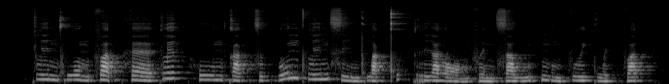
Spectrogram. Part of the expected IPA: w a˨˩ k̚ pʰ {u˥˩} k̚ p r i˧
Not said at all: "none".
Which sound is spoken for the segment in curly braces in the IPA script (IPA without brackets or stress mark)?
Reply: u˥˩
